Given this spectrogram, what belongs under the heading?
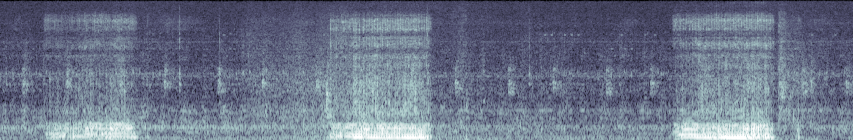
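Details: Dog snoring loudly: three loud, low snoring breaths about every three seconds, each rattling and snorting, over steady room noise; snoring.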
